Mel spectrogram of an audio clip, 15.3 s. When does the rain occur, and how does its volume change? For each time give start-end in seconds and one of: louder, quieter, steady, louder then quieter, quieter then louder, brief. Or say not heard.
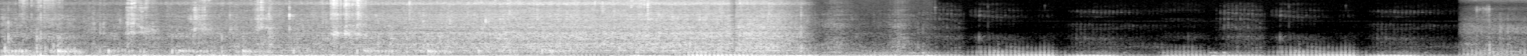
0.1-8.2 louder.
